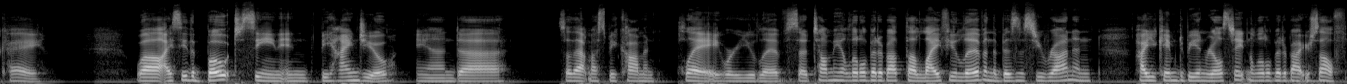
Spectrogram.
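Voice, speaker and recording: Speaking at a fairly quick pace, a woman has an unremarkable speaking voice with a fairly low pitch. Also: fairly even intonation, very clean recording, silent background. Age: 40s. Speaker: podcast host. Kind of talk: podcast intro.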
